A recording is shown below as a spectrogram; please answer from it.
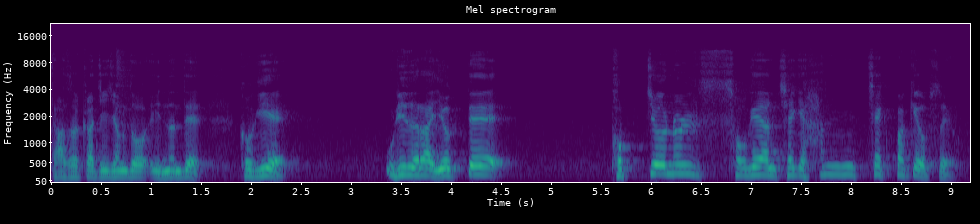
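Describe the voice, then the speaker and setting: A man speaks with a dark, mellow tone, a high pitch and ordinary pitch variation. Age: 90s. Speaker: retired law professor, legal historian. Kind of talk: interview. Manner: hesitant, frequent fillers.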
